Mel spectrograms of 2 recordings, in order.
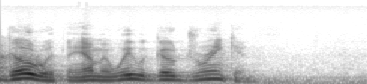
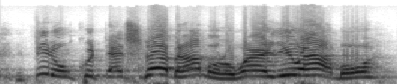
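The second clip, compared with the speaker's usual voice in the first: loud, furious mother's scold; mama yelling at her snubbing boy; mama's threat; 4 semitones higher, 8 dB louder than usual. Retold or imitated. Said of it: "She says".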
